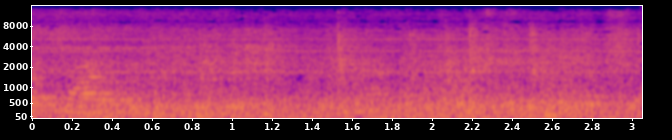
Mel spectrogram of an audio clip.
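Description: A freight train carrying JCB machines, three per wagon, rolls through an Indian railway station, a steady broadband rumble of wagons with faint clatter, and talk is heard over it throughout.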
